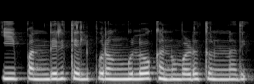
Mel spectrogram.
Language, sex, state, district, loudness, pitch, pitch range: Telugu, female, Telangana, Hyderabad, -12 LUFS, 250 Hz, 240-255 Hz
